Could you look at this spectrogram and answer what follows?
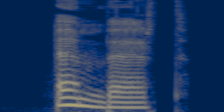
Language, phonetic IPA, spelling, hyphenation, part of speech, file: Hungarian, [ˈɛmbɛrt], embert, em‧bert, noun, Hu-embert.ogg
- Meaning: accusative singular of ember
